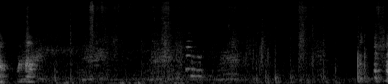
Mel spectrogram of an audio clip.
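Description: Chickens cluck softly in a farmyard where geese are also kept, a few scattered, quiet calls rising over low background noise.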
